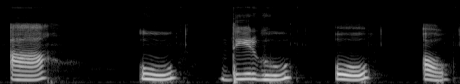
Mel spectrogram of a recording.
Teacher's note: पश्च स्वर वे स्वर हैं जिनके उच्चारण में जीभ का पश्च भाग अधिक क्रियाशील होता है।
